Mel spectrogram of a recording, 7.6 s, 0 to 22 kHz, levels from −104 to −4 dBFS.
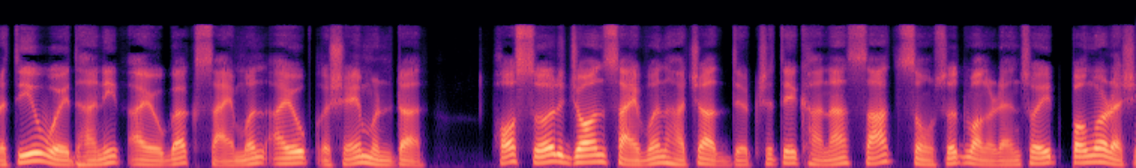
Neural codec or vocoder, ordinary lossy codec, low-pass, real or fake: codec, 24 kHz, 0.9 kbps, WavTokenizer, large speech release; none; none; fake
